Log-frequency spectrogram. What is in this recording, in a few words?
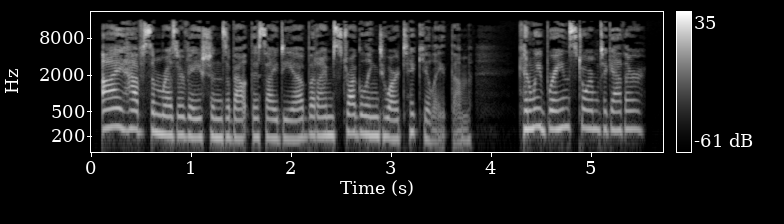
synthesized audio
